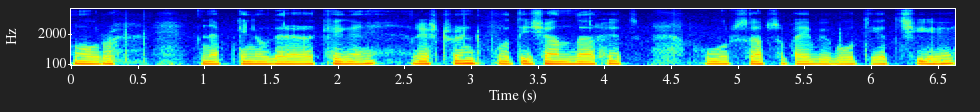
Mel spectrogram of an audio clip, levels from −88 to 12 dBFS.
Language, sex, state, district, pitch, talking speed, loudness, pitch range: Hindi, male, Chhattisgarh, Korba, 125 Hz, 155 wpm, -17 LUFS, 125-135 Hz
